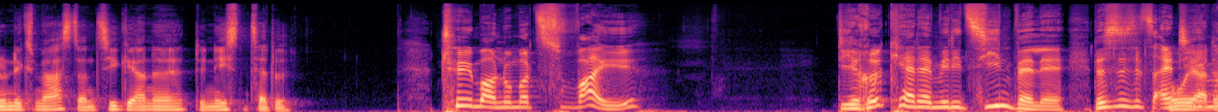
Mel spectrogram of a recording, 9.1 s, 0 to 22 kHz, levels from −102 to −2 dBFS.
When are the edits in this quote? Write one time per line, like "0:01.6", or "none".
none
